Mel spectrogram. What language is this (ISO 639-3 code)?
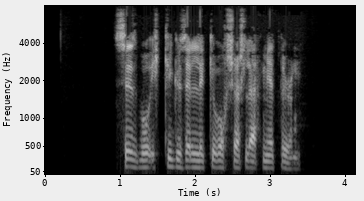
uig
